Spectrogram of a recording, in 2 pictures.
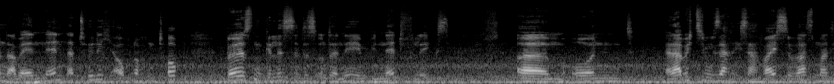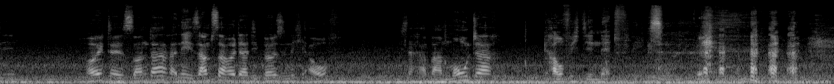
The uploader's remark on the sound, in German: Auf dem Weg zum Fondskongress haben wir eine Folge für euch im Auto aufgenommen. Die ungewohnte Tonqualität bitte wir zu verzeihen.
